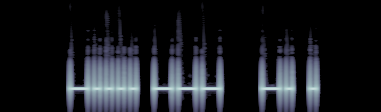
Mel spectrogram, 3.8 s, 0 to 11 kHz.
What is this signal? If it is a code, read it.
Morse code, heard as a keyed tone, about 20 wpm, 700 Hz. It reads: 6O NE
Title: Winter Field Day Exchanges Encore 20wpm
